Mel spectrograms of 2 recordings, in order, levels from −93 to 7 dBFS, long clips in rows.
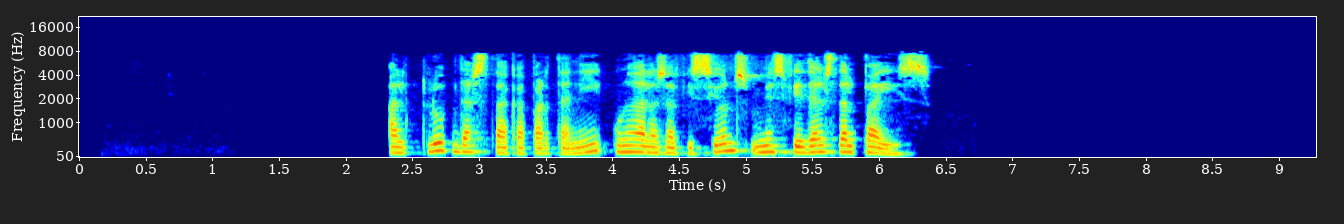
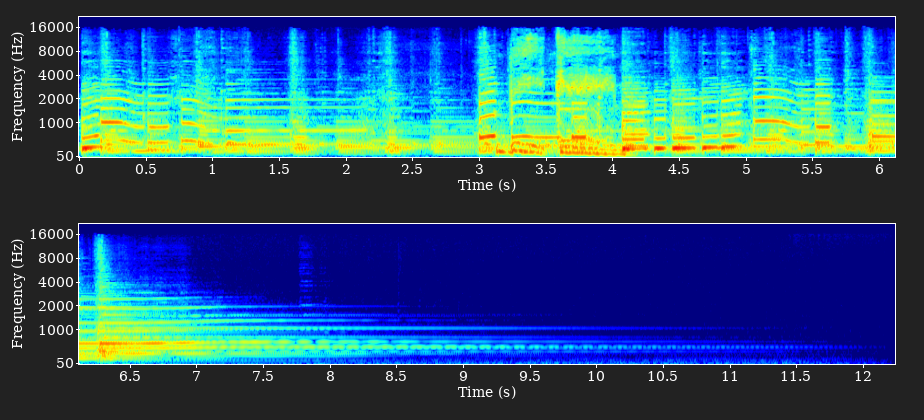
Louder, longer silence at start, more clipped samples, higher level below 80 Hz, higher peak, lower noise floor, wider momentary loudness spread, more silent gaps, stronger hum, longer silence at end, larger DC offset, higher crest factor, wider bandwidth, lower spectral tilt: about the same, -19 LUFS vs -18 LUFS; first, 2.35 s vs 0 s; neither; about the same, -60 dBFS vs -60 dBFS; about the same, -2 dBFS vs 0 dBFS; first, -80 dBFS vs -73 dBFS; second, 7 LU vs 17 LU; neither; second, none vs 60 Hz at -50 dBFS; second, 2.9 s vs 4.25 s; neither; about the same, 20 dB vs 20 dB; second, 8 kHz vs 16 kHz; second, -4 dB/octave vs -5.5 dB/octave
